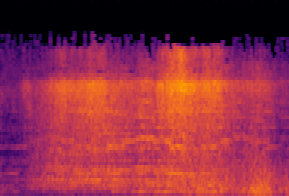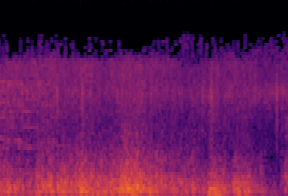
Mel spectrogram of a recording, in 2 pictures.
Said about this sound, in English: As the storm rose, the sky turned to a cloak of darkness. Thunder roared over the black plain, and long slivers of fire snapped against the wet earth.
